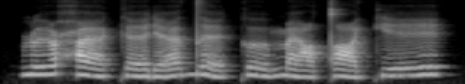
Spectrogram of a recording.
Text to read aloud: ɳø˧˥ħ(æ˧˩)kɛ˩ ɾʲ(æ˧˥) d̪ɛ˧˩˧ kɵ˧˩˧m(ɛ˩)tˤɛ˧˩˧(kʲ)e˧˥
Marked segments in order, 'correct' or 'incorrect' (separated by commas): incorrect, incorrect, incorrect, correct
